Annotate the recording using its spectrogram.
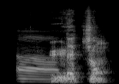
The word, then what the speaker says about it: Lechonk: Lechonk. You gotta say it correctly. Lechonk.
